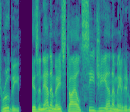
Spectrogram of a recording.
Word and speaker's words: RWBY: red vs blue psa rwby pronounced ruby is an anime-styled cg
